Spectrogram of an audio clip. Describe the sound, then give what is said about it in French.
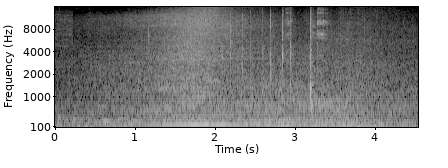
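A taxi drives past on the rue de la République in Marseille, a street closed to cars apart from buses. Its broad engine rumble swells and fades over steady street noise, and a few faint clicks follow. “Ah, il y a un taxi.”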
